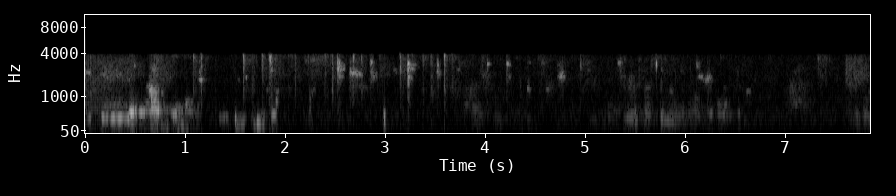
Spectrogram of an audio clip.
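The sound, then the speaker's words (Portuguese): Irregular rapid clicks of typing on a keyboard as a customer's details are entered, fairly quiet, running in uneven bursts over several seconds, with a brief stretch of voice at the start. “que eu tô digitando aqui, porque eu, ele é novo, então eu tô ajudando ele aqui com a digitação, tá bom?”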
